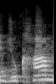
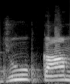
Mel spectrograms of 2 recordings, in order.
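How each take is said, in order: First: जुकाम said as "jukhaam", with a breathy aspirated kh; wrong form shown. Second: जुकाम said as "jukaam", with a plain unaspirated k; correct form shown. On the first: Teacher showing students the wrong form: जुकाम with a breathy kh. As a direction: sound out जुकाम with kh to show the common mistake. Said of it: "जुकाम नहीं होता है". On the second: Teacher giving students the right form: जुकाम with a plain k. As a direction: say जुकाम cleanly with a plain k, no breath after it. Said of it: "जुकाम होता है". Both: Shown as a demonstration.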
